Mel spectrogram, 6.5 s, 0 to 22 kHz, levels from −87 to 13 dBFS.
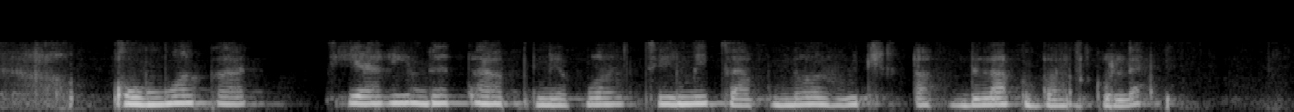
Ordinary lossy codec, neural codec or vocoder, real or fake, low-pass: Opus, 24 kbps; codec, 24 kHz, 1.5 kbps, HILCodec; fake; 5.4 kHz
